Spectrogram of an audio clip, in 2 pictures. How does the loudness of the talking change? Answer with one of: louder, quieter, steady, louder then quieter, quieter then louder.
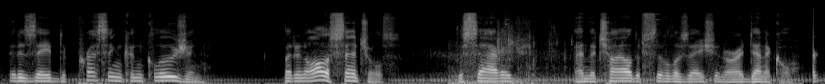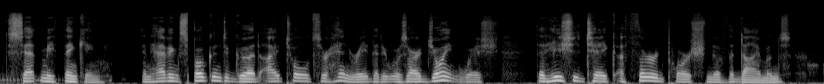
steady.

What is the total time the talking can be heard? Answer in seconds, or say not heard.
16 s.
